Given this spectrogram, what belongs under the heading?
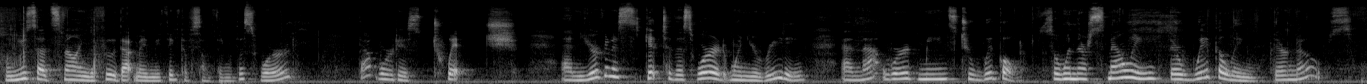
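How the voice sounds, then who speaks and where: A woman tutoring a young child in reading one-on-one, gentle and encouraging. She praises often and drops her voice to a soft near-whisper. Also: a little high, lively intonation, unhurried, slightly rough.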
